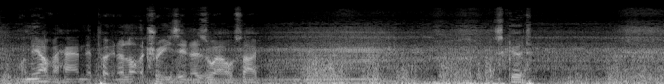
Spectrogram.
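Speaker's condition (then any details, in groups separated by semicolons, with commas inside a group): No condition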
